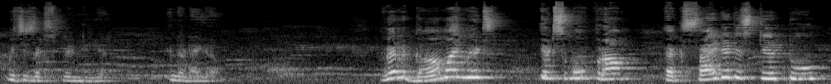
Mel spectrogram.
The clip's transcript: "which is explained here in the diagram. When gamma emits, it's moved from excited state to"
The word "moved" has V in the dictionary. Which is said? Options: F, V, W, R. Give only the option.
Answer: F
